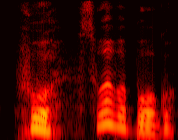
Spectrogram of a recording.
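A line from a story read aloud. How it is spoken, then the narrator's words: Relieved sighing woman. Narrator (Russian): облегченно вздохнула Силия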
